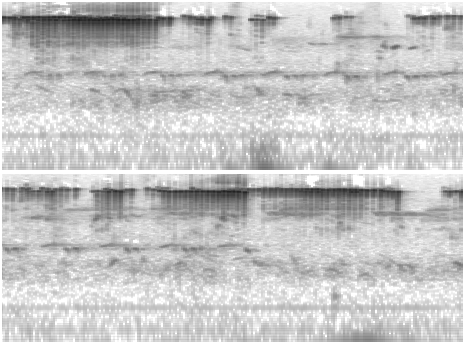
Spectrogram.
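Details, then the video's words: African firefinches, a small group sunning themselves on a chilly morning, give long, high, rapidly pulsed trills lasting one to two seconds, with clipped high notes in the pauses and faint lower chirps beneath; background otherwise quiet. "AFRICAN FIREFINCH songs"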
